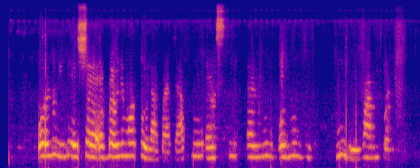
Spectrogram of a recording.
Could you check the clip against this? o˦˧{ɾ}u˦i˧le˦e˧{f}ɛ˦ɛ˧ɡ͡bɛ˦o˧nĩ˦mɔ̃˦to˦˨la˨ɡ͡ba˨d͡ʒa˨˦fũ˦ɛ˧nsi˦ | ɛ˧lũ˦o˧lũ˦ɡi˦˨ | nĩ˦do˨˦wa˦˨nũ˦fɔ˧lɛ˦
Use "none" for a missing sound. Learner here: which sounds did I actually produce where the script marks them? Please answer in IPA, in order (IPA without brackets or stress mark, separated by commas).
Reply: l, ʃ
